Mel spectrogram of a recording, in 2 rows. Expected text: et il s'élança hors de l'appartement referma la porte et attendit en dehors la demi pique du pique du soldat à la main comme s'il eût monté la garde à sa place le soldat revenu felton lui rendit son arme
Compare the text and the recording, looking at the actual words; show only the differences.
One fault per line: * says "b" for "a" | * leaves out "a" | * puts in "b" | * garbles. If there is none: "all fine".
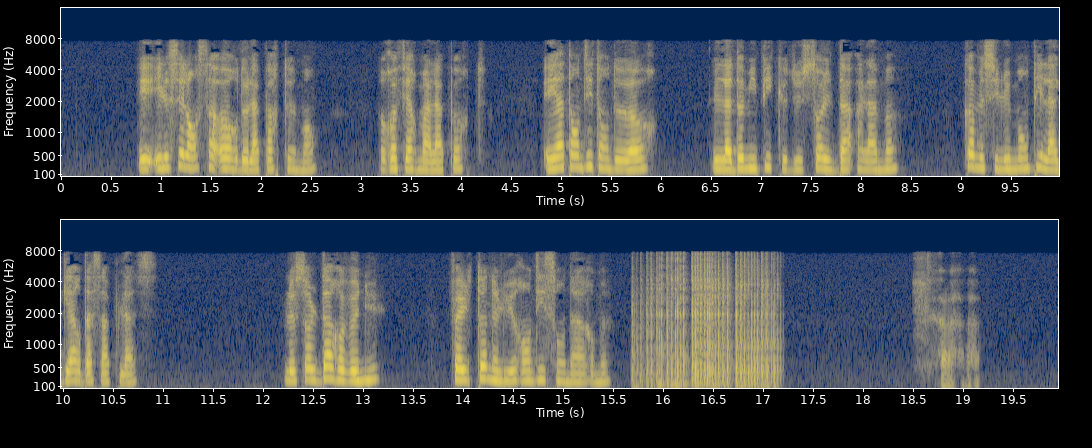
* leaves out "pique du"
